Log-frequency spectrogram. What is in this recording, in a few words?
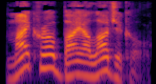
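"microbiological", British English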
